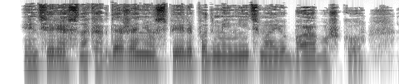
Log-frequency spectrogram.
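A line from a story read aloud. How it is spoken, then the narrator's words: Sad question. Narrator (Russian): грустно спросила Катерина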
